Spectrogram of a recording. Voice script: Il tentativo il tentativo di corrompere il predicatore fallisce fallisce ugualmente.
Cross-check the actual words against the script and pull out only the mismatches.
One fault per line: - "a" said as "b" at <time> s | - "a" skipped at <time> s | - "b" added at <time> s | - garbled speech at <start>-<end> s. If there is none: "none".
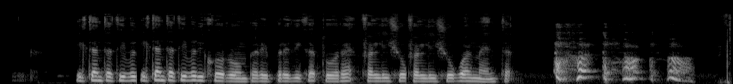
none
